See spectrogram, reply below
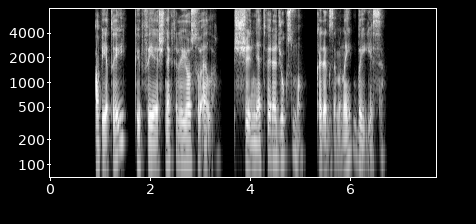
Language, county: Lithuanian, Vilnius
